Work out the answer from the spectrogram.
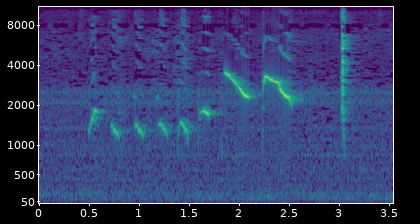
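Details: Greater green leafbird chattering: six or seven short, clear whistled notes in quick even succession, then two longer, louder whistles sweeping downward, and a final sharp tick.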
